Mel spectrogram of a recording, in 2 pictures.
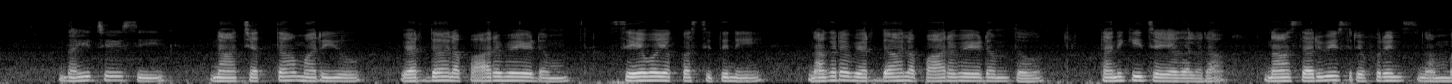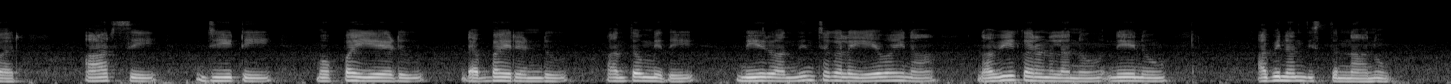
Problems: constant background noise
